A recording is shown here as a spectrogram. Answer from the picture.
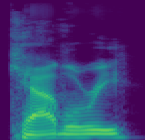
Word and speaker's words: cavalry: Uh, just the way I pronounce it, sometimes it sounds like I'm saying Calvary instead of Cavalry.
